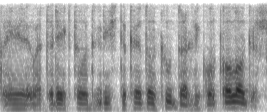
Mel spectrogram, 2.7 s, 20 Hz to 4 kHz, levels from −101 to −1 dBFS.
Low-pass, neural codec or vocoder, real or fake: 3.6 kHz; codec, 16 kHz, 2 kbps, FunCodec, trained on LibriTTS, 25 frames a second; fake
